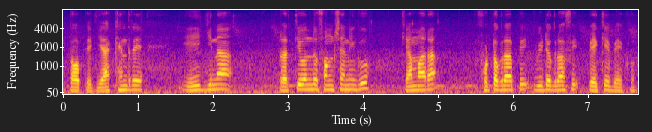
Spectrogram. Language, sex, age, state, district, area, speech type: Kannada, male, 30-45, Karnataka, Udupi, rural, spontaneous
